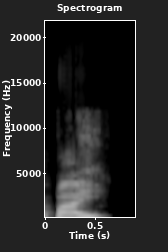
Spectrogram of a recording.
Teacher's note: Pai também é outro decrescente, só que agora decrescente oral.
